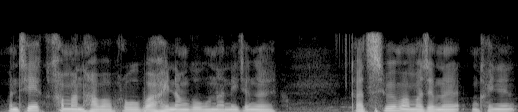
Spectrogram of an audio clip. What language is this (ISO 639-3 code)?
brx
